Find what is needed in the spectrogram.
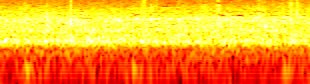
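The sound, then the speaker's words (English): A large basketball arena crowd roars steadily in the third quarter of a game, trying to rally the Raptors. It is a dense wash of cheering and noise without pause, with no clear voices standing out. “Crowd trying to rally the Raptors out here as Lowry gets it to Leonard.”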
